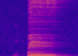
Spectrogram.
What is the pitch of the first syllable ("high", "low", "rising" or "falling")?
falling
